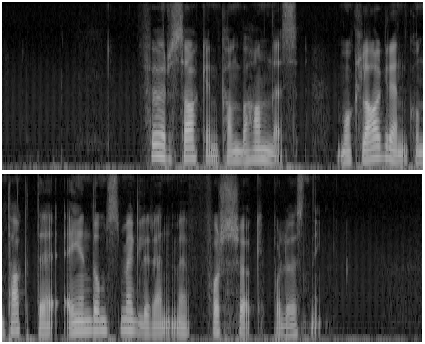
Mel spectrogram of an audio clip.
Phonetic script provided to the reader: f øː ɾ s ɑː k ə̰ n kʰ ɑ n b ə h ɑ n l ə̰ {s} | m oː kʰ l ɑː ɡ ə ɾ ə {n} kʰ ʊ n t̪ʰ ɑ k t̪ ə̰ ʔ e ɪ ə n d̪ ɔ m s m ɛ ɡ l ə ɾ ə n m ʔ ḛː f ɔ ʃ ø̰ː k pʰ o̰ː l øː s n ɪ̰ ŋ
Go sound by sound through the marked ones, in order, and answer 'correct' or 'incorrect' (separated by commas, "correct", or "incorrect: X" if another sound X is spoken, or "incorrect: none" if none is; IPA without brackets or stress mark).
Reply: correct, correct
